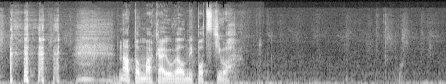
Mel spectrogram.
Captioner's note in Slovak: smiech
